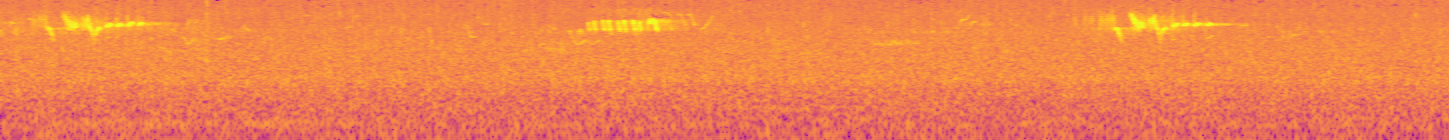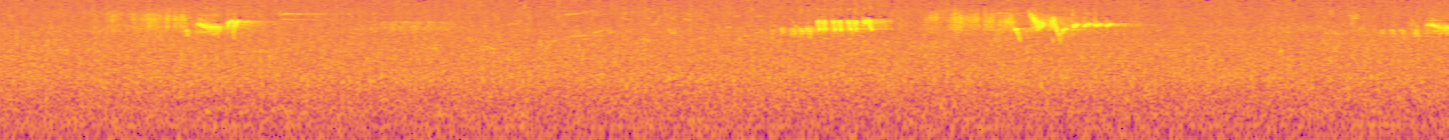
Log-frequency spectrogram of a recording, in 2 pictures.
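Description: A bird repeating a short, high chirping phrase about every five seconds over a steady background hiss.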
